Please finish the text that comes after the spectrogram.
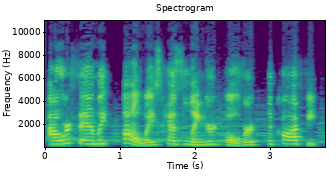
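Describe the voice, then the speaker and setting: A woman's voice: high voice, animated, moderate pace, bright, forceful tone, highs cut off, soft background music. A woman playing a vain, proud, wealthy society dowager of seventy, haughty and imperious, reading in a readers theatre play.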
